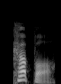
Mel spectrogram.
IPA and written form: kˈʌpəl (couple)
